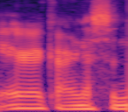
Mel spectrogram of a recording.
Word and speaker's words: Erik Arneson: I hope I pronounced your name correctly. – Hello, Matt. Yes, you did pronounce my name correctly, Erik Arneson.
